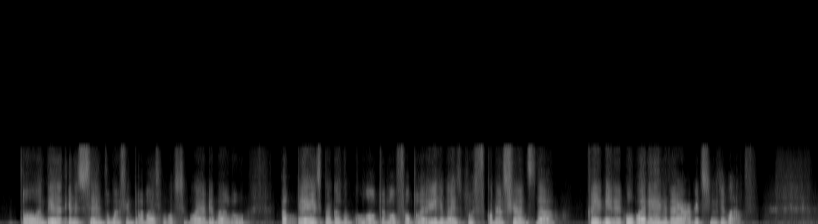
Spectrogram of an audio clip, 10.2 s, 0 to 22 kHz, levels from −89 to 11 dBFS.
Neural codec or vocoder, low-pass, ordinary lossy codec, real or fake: codec, 16 kHz, 0.5 kbps, FreqCodec, smaller model; none; none; fake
